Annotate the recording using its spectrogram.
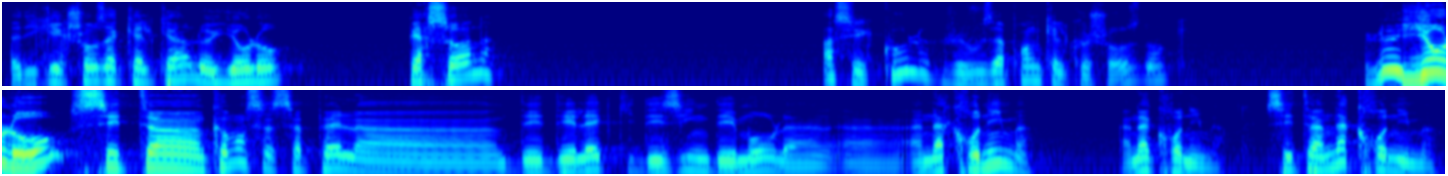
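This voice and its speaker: A man preaching a sermon as a pastor, lively and joking, with many restarts and asides to the congregation. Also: medium pitch, moderate pace.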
